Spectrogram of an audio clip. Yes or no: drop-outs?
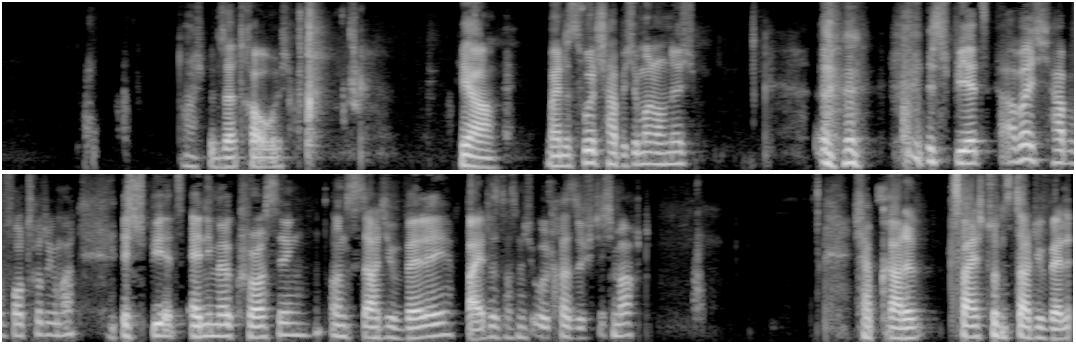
yes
